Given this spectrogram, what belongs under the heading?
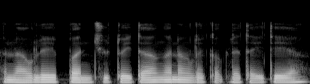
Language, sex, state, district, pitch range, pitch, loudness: Wancho, male, Arunachal Pradesh, Longding, 100-105 Hz, 105 Hz, -17 LUFS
